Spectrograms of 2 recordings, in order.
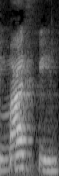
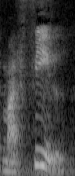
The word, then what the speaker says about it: marfil: going to mess up I have a tendency to say my field instead of marfil which is the word for Ivory it ends in an L so I should be pronounced I should be putting the stress on the last syllable marfi ah mistake here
